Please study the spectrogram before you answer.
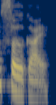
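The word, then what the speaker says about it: sulci: में डिप्रेशन होता है उसको बोलते हैं हम सल्काई, SUCCI। अपनी अपनी प्रोनाउंसिएशन है, उसके अकॉर्डिंग आप देख लीजिएगा।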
